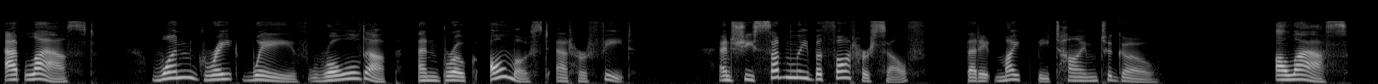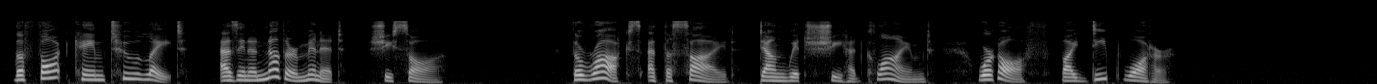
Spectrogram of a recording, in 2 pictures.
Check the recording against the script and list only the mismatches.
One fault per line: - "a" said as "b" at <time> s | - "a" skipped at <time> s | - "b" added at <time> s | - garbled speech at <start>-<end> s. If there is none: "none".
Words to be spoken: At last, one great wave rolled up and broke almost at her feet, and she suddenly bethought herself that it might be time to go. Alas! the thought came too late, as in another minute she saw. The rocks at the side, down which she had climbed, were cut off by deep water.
- "cut" skipped at 23.7 s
